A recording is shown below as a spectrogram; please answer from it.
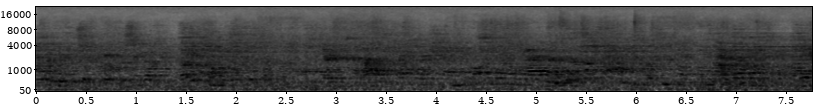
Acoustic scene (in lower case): subway station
